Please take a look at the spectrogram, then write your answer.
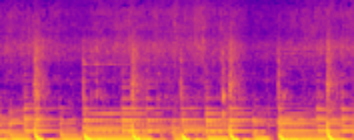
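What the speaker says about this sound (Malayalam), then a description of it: "അത്യാവശ്യം ഇതിൻ്റെ പച്ചപ്പൊക്കെ ഒന്ന് പോകുന്നവരെ നമുക്ക് ഒന്ന് ശരിയായി ചൂടാക്കി എടുക്കാം." Green chillies sizzle and crackle in a hot pan while being stirred for an egg sandwich, a steady frying hiss with regular stirring knocks under a rhythmic layer of background music.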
